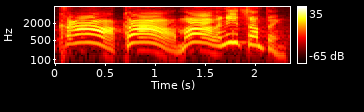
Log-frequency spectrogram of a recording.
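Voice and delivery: put-on very high, loud squawking baby bird; baby bird caw. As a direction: caw like a hungry chick begging mom. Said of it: "the word to croak or the word to caw".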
